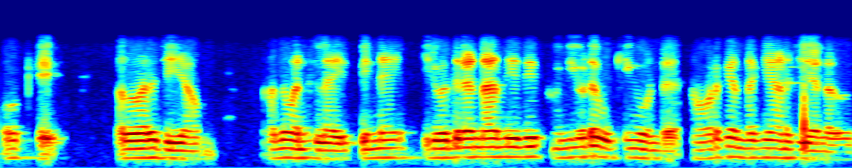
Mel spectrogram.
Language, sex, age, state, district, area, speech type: Malayalam, male, 18-30, Kerala, Idukki, urban, conversation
